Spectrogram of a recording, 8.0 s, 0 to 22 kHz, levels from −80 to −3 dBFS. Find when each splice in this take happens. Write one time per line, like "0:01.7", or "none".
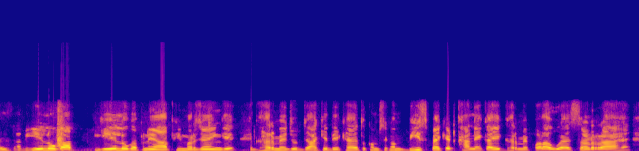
0:03.1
